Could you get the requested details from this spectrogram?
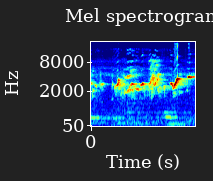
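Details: Black-crested bulbul in an aviary giving a lively burst of warbled, chirping notes that swoop up and down, ending in a sharp rising whistle; a faint low hum runs beneath.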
